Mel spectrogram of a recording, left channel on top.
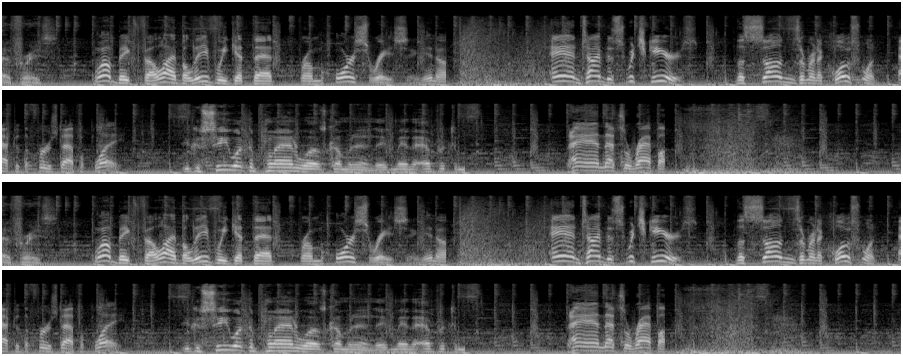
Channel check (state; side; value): normal; both; correlation 0.98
